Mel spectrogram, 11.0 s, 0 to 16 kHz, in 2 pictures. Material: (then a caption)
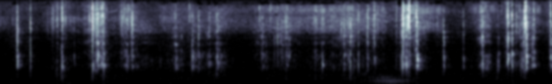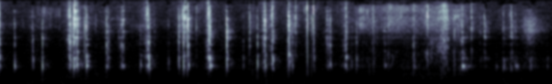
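Tin-plated steel. A round, hollow blue Nivea metal tin is tapped on its lid with bare fingertips and gloved fingers. The result is a quick, irregular run of light, dry clicks and taps with bright, crisp tops, a faint tinny ring around 840 Hz, and almost no low end.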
